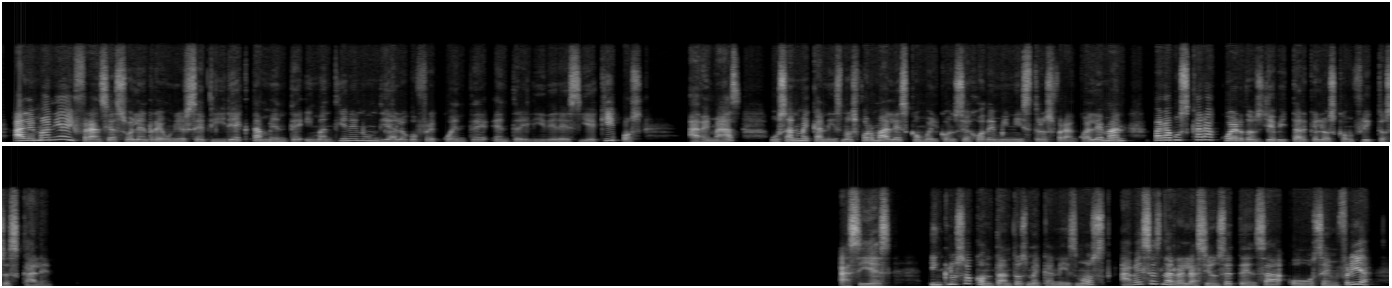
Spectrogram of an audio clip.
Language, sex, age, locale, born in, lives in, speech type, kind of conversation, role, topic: Spanish, female, 35-39, es-MX, Mexico, Mexico, read, expert-assistant, expert, ¿Por qué la alianza entre Alemania y Francia es tan influyente en Europa?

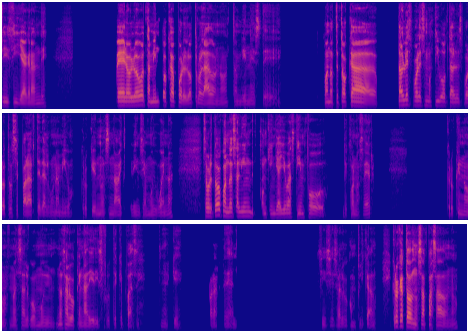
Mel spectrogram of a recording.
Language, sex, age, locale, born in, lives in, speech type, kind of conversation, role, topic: Spanish, female, 20-24, es-MX, Mexico, Mexico, conversation, unstructured, none, ¿Qué es lo que más valoras en una amistad?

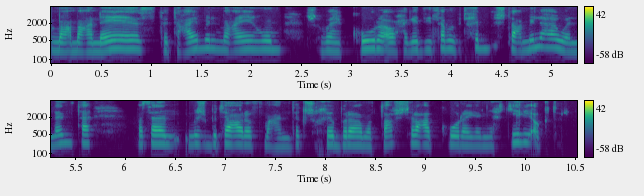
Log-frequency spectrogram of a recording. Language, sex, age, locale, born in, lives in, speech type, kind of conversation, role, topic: Arabic, female, 18-19, ar-EG, Egypt, Greece, conversation, advice, advisor, إزاي بتتعامل مع إحساسك بالوحدة وصعوبة إنك تلاقي مُرشد أو مُستشار؟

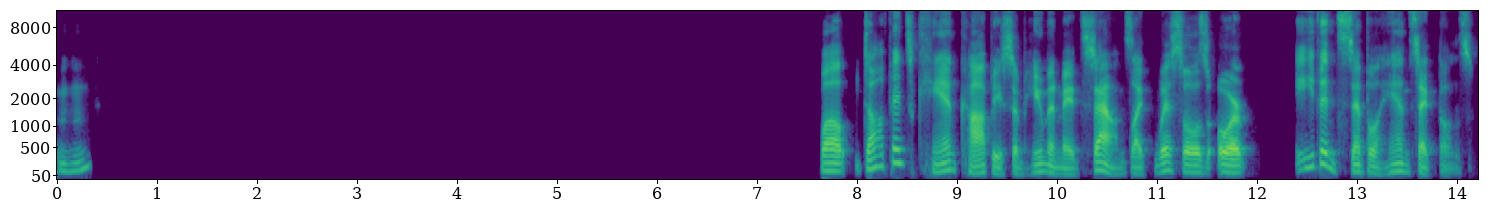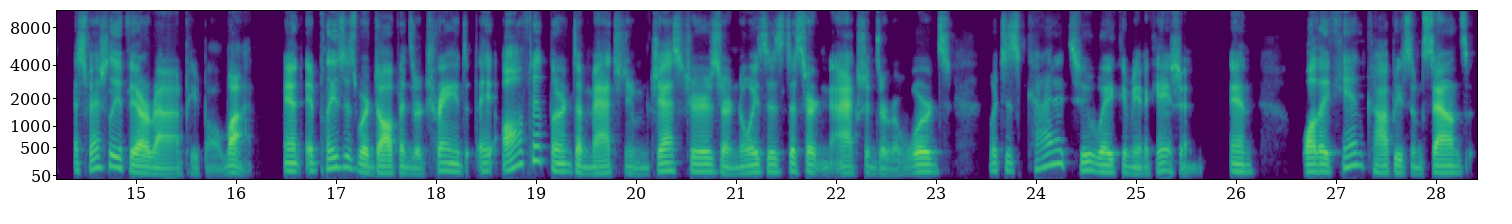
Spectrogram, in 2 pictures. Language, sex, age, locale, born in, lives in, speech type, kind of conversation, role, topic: English, male, 25-29, en-US, United States, United States, read, expert-assistant, expert, How do dolphins communicate with one another?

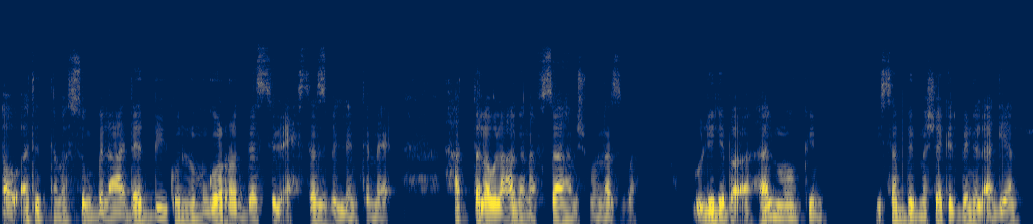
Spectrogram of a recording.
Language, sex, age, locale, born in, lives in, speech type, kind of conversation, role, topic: Arabic, male, 20-24, ar-EG, Egypt, Egypt, read, expert-assistant, asker, إزاي أعرف إن الكلام اللي بيتقال عن العادات والتقاليد في مصر جاي من تجربة حقيقية ولا مجرد حد بيحكي؟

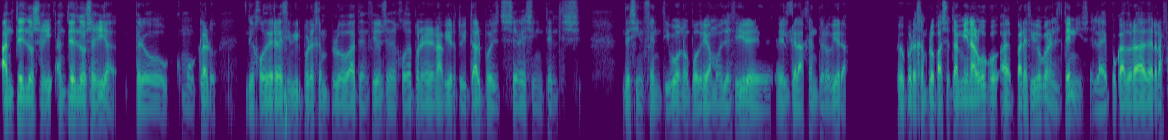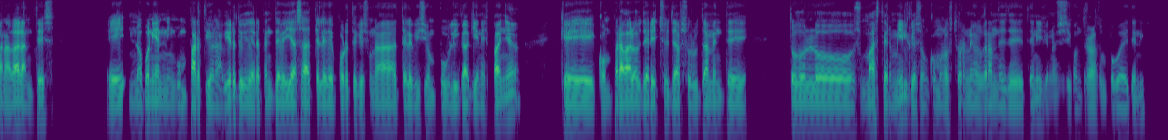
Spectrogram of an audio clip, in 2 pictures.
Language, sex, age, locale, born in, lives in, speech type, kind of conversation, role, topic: Spanish, male, 25-29, es-ES, Spain, Spain, conversation, unstructured, none, ¿Es justo que algunos deportes reciban más atención que otros?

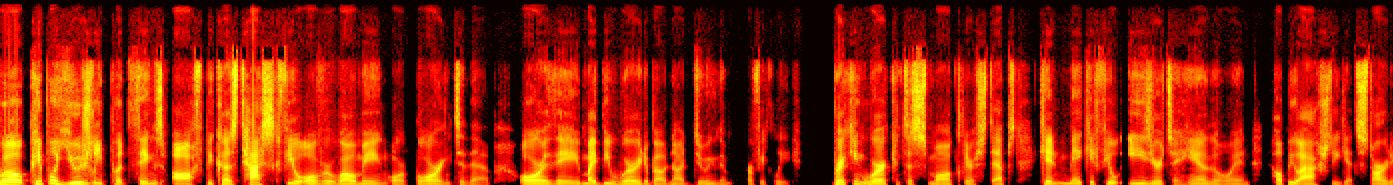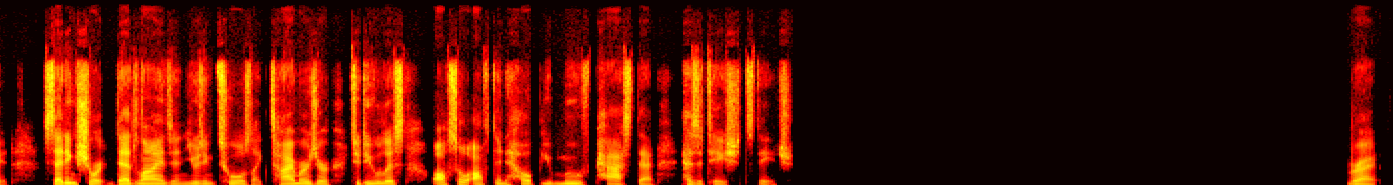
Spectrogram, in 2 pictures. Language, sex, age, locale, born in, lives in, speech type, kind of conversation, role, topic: English, male, 25-29, en-US, United States, United States, read, expert-assistant, expert, What causes procrastination and how can it be overcome?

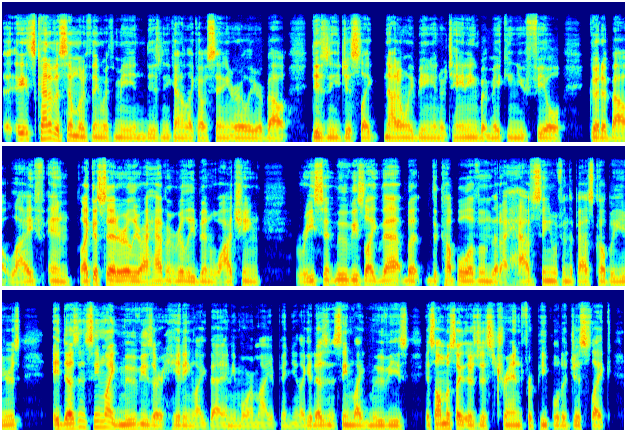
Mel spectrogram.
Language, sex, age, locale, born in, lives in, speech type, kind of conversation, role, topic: English, male, 30-34, en-US, United States, United States, conversation, unstructured, none, Which comfort films do you love rewatching on cozy weekends, and what makes them soothing?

